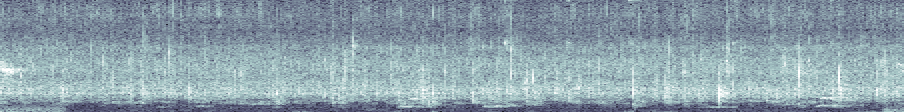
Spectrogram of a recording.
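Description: Pork adobo with crushed and whole peppercorns fries and is stirred in a pan, producing a soft, steady sizzle with scattered faint crackles and light stirring scrapes throughout.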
